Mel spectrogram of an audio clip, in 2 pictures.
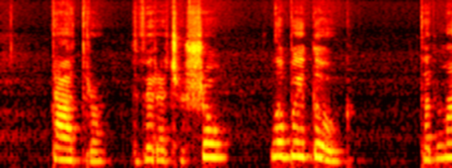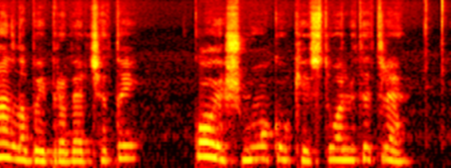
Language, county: Lithuanian, Klaipėda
